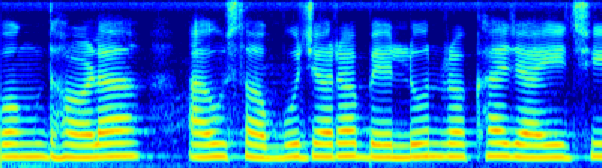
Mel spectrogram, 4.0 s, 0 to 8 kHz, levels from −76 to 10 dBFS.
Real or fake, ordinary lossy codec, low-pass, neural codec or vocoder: real; none; none; none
